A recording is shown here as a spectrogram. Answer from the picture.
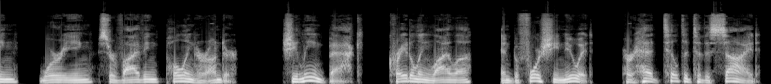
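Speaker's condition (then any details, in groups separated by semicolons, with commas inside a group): No condition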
